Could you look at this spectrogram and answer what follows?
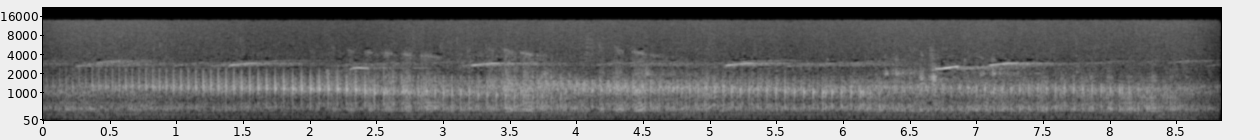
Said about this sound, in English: The male leopard frog, northern and southern, has two vocal sacs that he fills with air like balloons, which amplifies the sound of his voice and makes it much louder. This is what a northern leopard frog sounds like.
